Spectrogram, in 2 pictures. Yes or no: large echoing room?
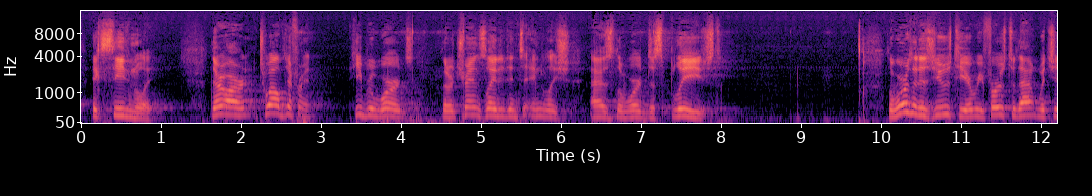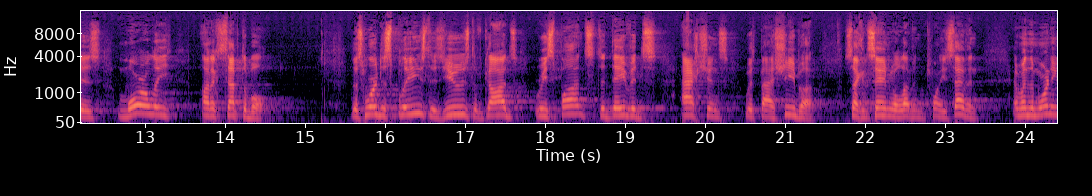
yes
